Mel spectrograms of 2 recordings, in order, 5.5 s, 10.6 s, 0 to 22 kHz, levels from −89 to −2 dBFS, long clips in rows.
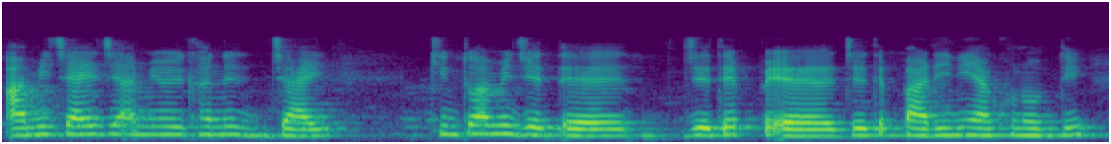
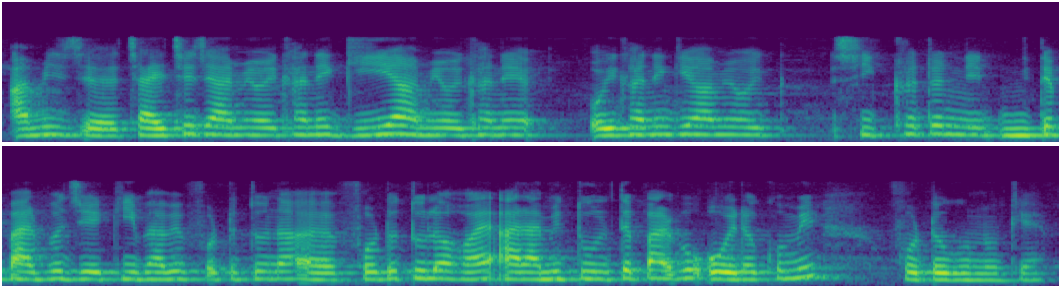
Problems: background sounds at intervals, background conversations at intervals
